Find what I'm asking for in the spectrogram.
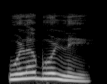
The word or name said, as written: ಒಳಬೀಳ್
